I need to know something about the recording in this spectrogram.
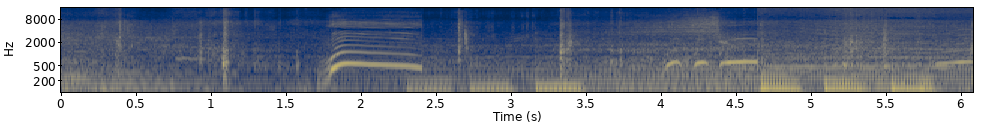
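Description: Skateboard on concrete: sharp clacks of the board popping, hitting and landing, three in all, over rock music. A loud pitched cry rises and falls about two seconds in.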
